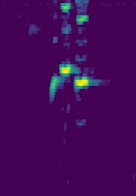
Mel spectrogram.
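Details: One crisp three-note whistled phrase from a sooty-headed bulbul calling to a rival, the notes quick and ringing, with nothing else heard.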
